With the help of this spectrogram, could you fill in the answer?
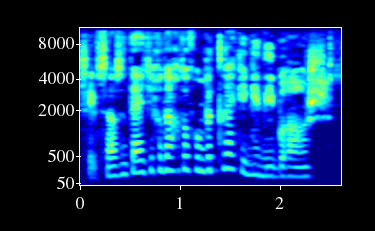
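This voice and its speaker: A woman's voice: medium pitch, animated, fast talker, lightly acted. An actress playing a detached, wry female former reporter in a radio play, speaking articulately and dryly. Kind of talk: 1980s Dutch radio play acting.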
